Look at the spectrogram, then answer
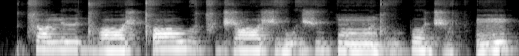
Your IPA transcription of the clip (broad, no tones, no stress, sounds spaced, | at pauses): t͡s ɔ n ɨː dʱ ɔː ʃ tʼ ɔː w ɔ̤ t͡s d͡ʒ ɔː ʃ ə̤ w ə̤ ʃ ṳ p õː dʱ ṳ p o d͡ʒ ɔ̤ t͡sʼ ẽ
